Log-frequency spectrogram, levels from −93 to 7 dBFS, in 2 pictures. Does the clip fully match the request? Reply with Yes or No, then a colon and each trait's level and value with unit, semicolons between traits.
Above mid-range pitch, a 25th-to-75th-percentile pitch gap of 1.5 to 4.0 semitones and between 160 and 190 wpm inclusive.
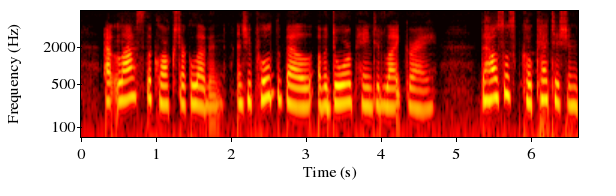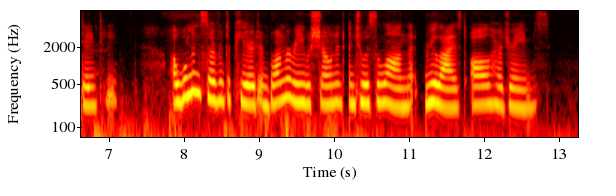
Yes: high, 245 Hz; average, 2.9 semitones; average, 180 wpm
